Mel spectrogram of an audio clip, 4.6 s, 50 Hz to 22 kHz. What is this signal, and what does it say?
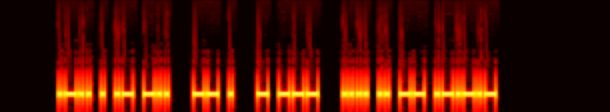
Morse code, heard as a keyed tone, about 44 wpm, 700 Hz. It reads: LEAD ME TO HIM.
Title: Sentences from Top 500 Words 45wpm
